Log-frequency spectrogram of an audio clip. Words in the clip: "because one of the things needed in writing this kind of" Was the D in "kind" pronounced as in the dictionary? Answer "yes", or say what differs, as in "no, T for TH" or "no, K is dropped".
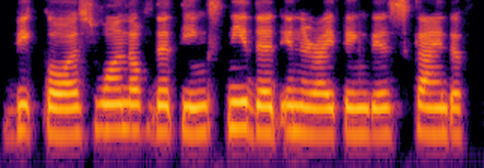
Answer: yes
